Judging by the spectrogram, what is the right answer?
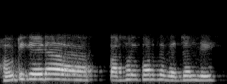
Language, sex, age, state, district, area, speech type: Odia, male, 30-45, Odisha, Kalahandi, rural, conversation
